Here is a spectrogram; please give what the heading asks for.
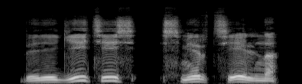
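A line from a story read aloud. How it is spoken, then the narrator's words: Approving grunt. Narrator (Russian): одобрительно хмыкнул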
